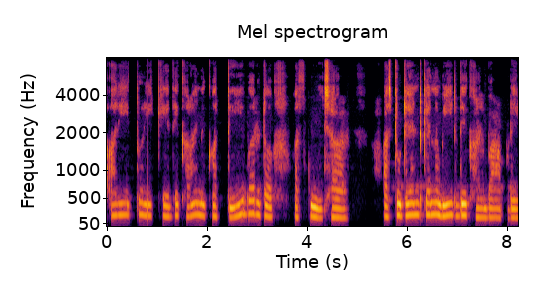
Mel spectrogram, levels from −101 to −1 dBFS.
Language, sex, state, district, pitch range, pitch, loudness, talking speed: Angika, female, Bihar, Bhagalpur, 165-200 Hz, 190 Hz, -23 LUFS, 125 wpm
